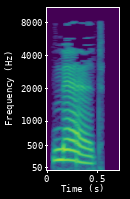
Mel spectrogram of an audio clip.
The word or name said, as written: ned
